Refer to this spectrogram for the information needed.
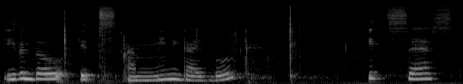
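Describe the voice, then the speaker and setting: Argentine woman tarot vlogger, slow unhurried delivery, soft mellow tone, faint hiss at home. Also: a little high. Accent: Argentine Spanish. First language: Spanish. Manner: chatty, laughs often, warm enthusiasm. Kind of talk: casual chat showing tarot decks. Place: home room, neighbor's car heard outside.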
